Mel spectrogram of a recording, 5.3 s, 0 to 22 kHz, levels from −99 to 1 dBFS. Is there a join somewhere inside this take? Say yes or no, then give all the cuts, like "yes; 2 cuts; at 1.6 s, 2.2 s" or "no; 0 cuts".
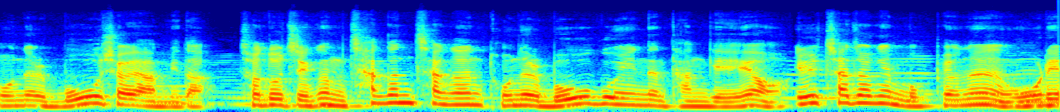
yes; 1 cut; at 1.1 s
